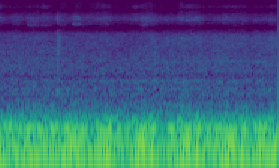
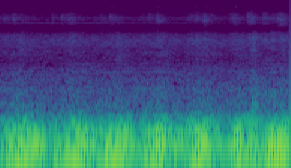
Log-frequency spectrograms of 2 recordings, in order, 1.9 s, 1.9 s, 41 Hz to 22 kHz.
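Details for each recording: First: 2012 Chevy Silverado with bigger cam and Circle D torque converter, in reverse: deep, slow, slightly lumpy idle rumble sitting low and uneven; idle speed set too low, adjustments via scanner planned. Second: 2012 Silverado V8 with bigger cam and Circle D converter, idle raised after it idled too low, AC off: deep, lumpy idle pulsing about four times a second with an even, steady lope; normal idle.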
